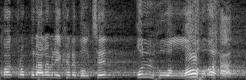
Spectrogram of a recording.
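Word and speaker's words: قل هو: আল্লাহ পাক রাব্বুল আলামন এখানে বলছেন কুলহু আল্লাহু আহাদ। এখানে কফ দিয়ে পড়ছেন কিন্তু অনেকেই ভুল করে উচ্চারণ সঠিক না হওয়ার কারণে তারা পড়ে কাফ।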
